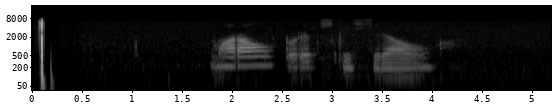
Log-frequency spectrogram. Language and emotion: Russian, neutral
